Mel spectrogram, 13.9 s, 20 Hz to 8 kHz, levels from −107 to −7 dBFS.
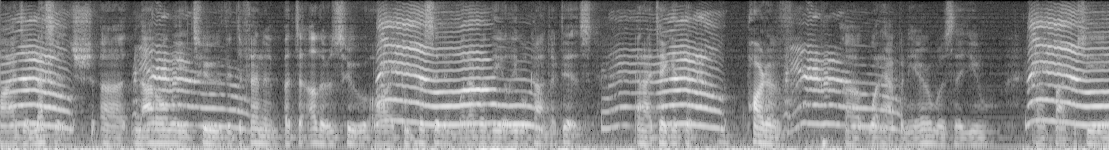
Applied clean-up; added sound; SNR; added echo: none; Animal; -5 dB; reverberation time 2.6 s.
